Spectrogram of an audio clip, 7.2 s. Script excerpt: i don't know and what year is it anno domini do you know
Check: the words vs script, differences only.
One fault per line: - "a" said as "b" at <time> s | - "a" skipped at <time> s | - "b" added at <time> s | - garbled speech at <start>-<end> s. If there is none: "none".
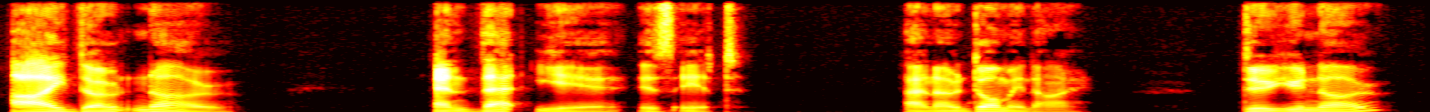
- "what" said as "that" at 2.4 s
